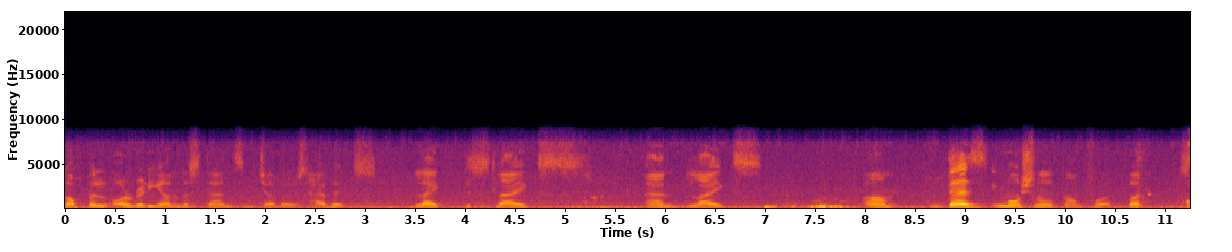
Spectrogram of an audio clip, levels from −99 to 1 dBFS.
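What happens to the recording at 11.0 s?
Nothing goes wrong at 11.0 s; the speech there passes through intact, with no dropout, glitch or distortion.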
